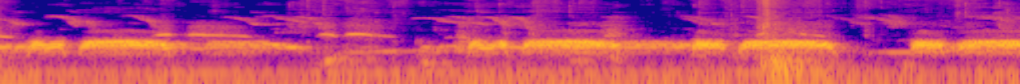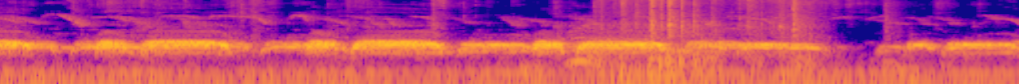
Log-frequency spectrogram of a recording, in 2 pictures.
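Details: Caged spotted doves at a Vietnamese breeding farm in Ba Vì, Hanoi, calling in a dense run of rough, droning coos, several overlapping, with brief clattering knocks and soft chirps in the background.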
